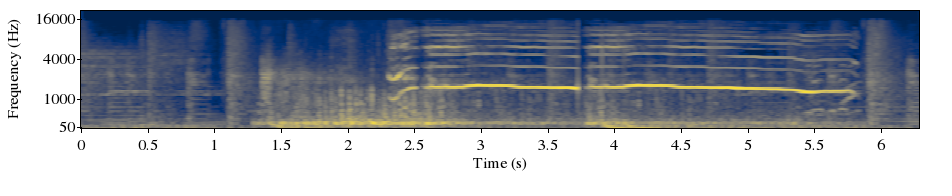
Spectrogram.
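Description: A long high-pitched squeal, swooping up at the start, held for about three seconds with a brief break in the middle, then dropping away, over a low rumble and background music.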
